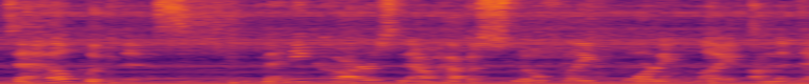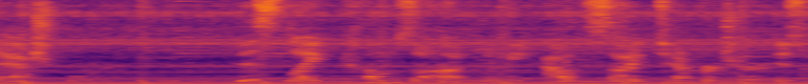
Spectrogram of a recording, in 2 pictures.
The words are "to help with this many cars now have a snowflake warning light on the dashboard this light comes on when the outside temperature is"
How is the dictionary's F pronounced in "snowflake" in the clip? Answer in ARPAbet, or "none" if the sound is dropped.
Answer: F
